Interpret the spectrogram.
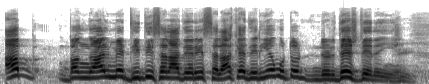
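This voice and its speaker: A man with a very high voice moderates a televised debate. He needles his guests and stretches his questions out slowly. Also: expressive. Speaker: debate anchor.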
